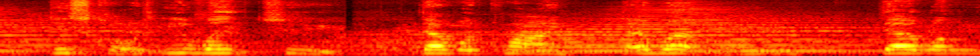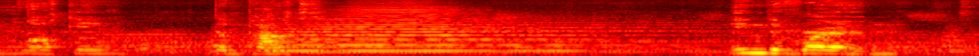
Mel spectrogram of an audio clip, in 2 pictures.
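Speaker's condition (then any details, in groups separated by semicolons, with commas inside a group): Cerebral palsy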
